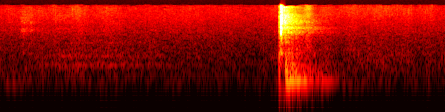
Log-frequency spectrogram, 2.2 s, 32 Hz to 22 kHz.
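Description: A quick-release propeller snapping onto a Wingsland M5 drone's motor with a single sharp click about one and a half seconds in, the click that shows the blade has locked in place.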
